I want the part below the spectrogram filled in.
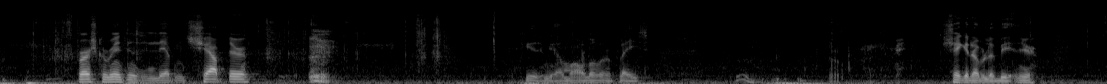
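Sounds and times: man murmuring: 7.3 - 7.8.

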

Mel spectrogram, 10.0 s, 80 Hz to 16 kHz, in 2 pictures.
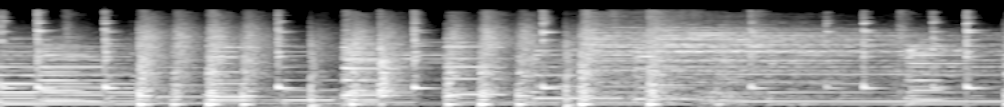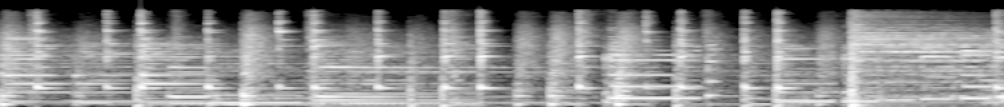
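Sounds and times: drum kit: 0.0 - 10.0
electric guitar: 0.0 - 10.0
hand percussion: 0.0 - 10.0.

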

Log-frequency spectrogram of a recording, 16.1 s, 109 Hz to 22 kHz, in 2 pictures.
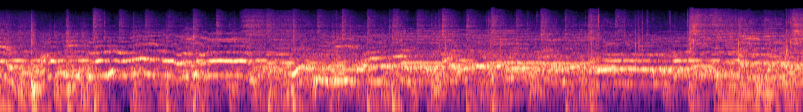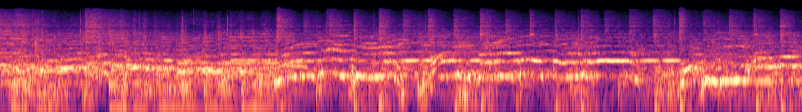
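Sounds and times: crowd cheering and shouting: 0.0 - 16.0.

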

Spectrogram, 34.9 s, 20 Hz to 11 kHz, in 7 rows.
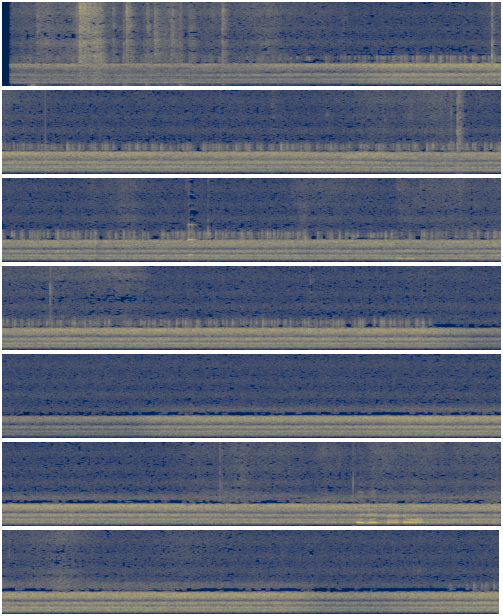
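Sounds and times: radio static hiss: 0.1 - 34.9.

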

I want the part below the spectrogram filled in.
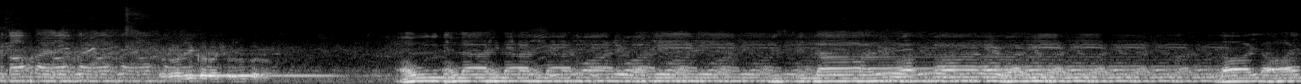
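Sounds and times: man chanting through loudspeaker: 0.0 - 3.2, 4.0 - 13.0.

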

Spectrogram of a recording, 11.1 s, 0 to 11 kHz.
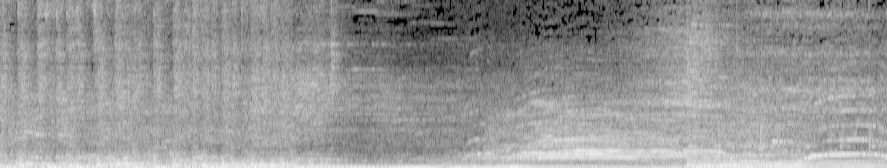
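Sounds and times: live rock band playing: 0.0 - 4.4, 8.4 - 11.0
crowd shouting: 5.8 - 11.0
sliding high guitar notes: 8.5 - 11.0.

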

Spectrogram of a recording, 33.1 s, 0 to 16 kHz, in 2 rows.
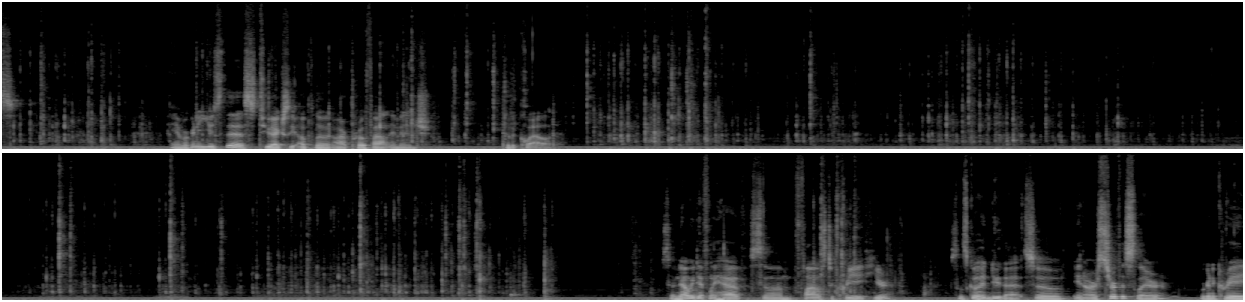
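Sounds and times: steady low hum: 0.0 - 33.0
typing on computer keyboard: 0.1 - 2.0, 7.8 - 16.3, 17.0 - 24.0.

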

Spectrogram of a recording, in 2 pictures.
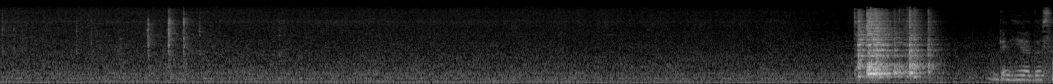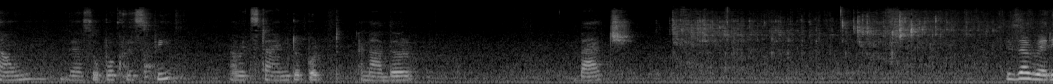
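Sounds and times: crisp fritters rattling on metal skimmer: 17.2 - 20.6.

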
